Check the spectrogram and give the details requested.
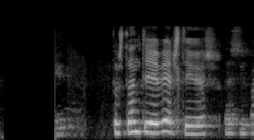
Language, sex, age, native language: Icelandic, female, 15, Icelandic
